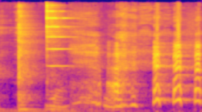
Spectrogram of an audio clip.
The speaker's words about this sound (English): Playing with my bell. I'm getting used to it. Trying to get to know my new bell.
